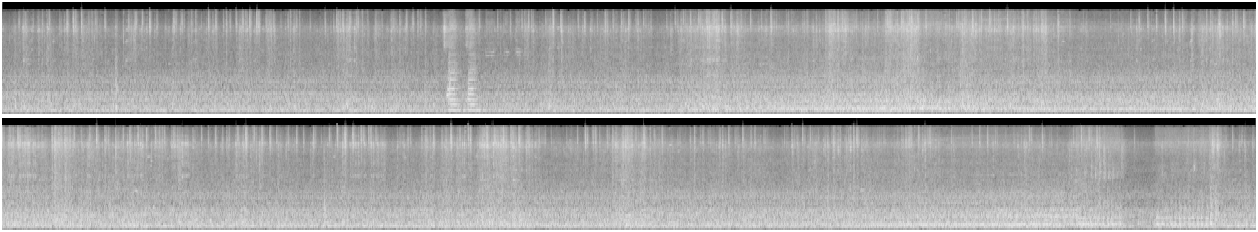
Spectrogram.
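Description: Truck engine running under load, heard inside the cab with rattle and road noise. The engine pitch climbs and levels off as the driver works through the gears. A short pitched tone sounds about six seconds in.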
